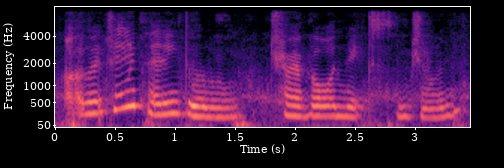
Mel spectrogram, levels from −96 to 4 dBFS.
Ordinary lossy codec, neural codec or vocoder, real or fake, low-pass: none; codec, 24 kHz, 1.5 kbps, HILCodec; fake; 7.2 kHz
